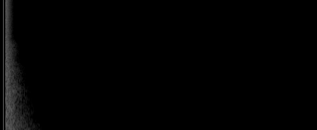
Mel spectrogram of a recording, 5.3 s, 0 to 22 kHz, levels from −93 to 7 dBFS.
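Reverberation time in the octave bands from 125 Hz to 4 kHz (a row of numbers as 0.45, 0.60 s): 1.0, 0.90, 0.80, 0.65, 0.55, 0.35 s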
